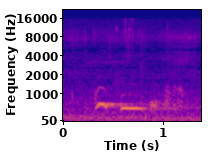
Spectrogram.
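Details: One clear cu-ckoo from a common cuckoo: a short higher note followed by a longer, lower second note.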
